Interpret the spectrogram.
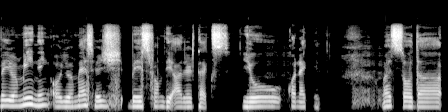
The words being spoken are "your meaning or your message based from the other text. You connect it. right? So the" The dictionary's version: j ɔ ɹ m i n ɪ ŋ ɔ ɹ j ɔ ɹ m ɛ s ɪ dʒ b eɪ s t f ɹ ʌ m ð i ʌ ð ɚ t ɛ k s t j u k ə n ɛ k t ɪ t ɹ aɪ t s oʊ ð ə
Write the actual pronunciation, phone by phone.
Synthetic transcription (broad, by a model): j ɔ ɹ m i n ɪ ŋ ɔ ɹ j ɔ ɹ m ɛ s ɪ dʒ b eɪ s t f ɹ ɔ m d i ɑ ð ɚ t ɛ k s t j u k ə n ɛ k t ɪ t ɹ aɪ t s oʊ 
